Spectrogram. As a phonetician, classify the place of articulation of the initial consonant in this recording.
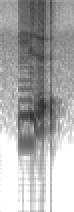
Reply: alveolar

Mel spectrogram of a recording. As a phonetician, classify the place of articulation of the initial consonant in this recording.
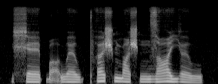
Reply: velar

